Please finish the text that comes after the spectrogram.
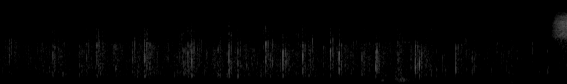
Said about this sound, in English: I think you ought to give the Lord a hand clap.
